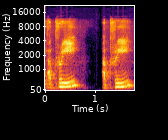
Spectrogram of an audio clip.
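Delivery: "appre-" alone, drawn out with a rising end; word cut in two. Shown as a demonstration. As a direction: stop after "appre-", lifting the last syllable. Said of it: "So we cut it in two".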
